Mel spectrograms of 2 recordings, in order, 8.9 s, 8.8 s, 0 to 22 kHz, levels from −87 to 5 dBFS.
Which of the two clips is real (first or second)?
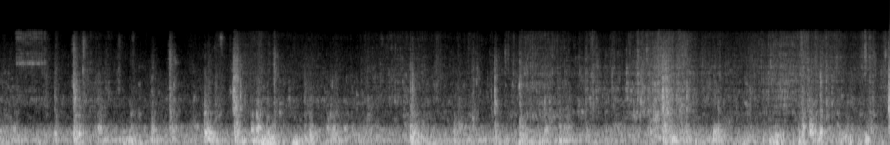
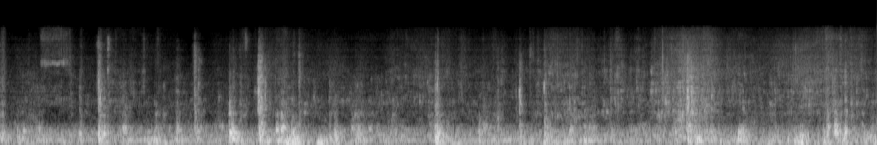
first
